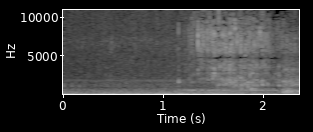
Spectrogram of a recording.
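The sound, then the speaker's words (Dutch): Water is poured through a clean bottle: it trickles and splashes steadily, a continuous pouring sound with bright, hissing spatter that grows a little fuller midway through. No one speaks. “komt schoon water, zie je dat?”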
